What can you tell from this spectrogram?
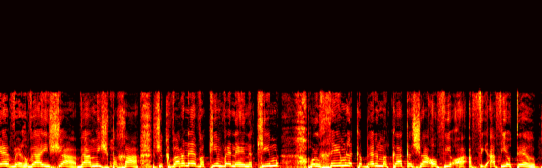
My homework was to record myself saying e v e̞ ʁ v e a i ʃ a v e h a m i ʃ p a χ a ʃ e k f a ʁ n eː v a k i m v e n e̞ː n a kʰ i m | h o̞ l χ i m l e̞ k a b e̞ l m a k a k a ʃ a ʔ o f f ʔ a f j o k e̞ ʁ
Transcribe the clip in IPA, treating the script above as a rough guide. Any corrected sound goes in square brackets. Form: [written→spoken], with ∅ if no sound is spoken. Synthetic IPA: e v e̞ ʁ v e a i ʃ a v e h a m i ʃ p a χ a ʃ e k [f→v] a ʁ n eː v a k i m v e n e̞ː n a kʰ i m | h o̞ l χ i m l e̞ k a b e̞ l m a k a k a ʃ a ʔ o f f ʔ a f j o [k→t] e̞ ʁ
